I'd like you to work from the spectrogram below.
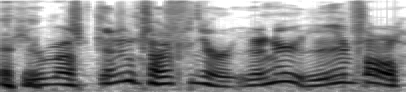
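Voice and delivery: a hint of the old Jedi master; Yoda voice. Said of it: "you had the voice okay".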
